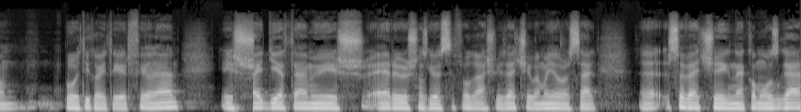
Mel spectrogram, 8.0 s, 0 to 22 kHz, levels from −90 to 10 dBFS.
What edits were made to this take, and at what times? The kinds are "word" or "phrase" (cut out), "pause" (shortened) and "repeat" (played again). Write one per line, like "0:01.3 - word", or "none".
0:02.5 - word
0:04.3 - word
